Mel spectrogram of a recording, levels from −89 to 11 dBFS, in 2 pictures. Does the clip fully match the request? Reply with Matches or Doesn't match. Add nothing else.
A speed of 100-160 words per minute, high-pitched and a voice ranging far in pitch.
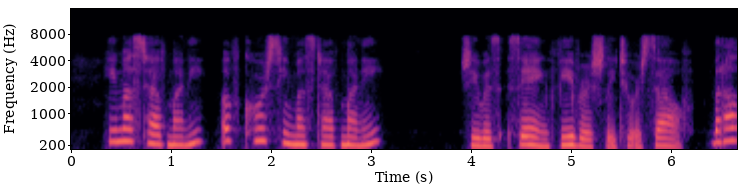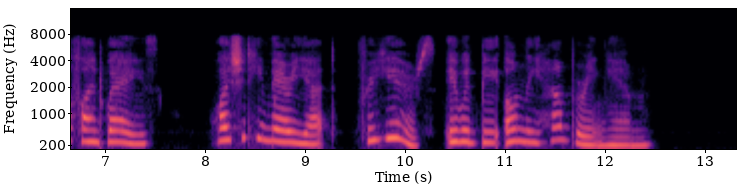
Matches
